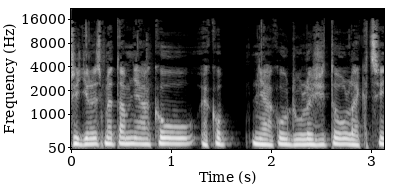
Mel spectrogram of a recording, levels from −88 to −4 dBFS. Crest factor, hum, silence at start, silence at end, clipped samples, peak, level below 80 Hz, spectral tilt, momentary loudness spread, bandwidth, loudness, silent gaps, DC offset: 14 dB; none; 0 s; 0 s; under 0.1%; -4 dBFS; -56 dBFS; -6.5 dB/octave; 5 LU; 15.5 kHz; -17 LUFS; none; under 0.1%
